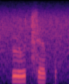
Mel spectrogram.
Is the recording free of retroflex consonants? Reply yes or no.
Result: no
